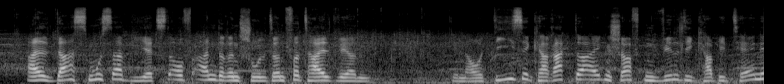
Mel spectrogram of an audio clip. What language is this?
German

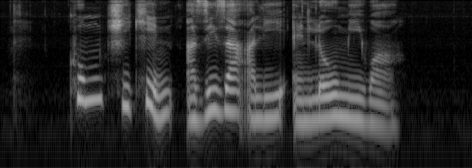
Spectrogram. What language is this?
English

